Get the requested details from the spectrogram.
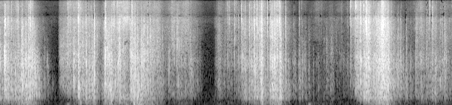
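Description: Thin newsprint sheets of a newspaper are turned and smoothed flat with the fingers, producing crinkling and rubbing sounds. Bright, papery rustling comes in irregular bursts separated by short silences, with almost no low end.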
